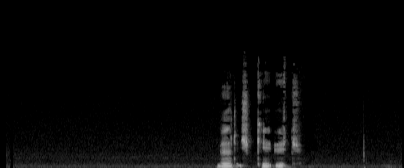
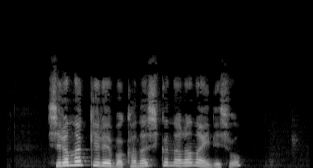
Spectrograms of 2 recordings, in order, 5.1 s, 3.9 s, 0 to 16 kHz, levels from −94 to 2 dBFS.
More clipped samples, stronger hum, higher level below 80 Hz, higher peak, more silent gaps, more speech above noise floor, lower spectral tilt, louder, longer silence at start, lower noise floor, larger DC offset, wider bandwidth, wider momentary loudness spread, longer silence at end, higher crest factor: neither; neither; first, -78 dBFS vs -88 dBFS; second, -18 dBFS vs -14 dBFS; neither; second, 39 dB vs 45 dB; first, -5 dB/octave vs -3 dB/octave; second, -35 LUFS vs -31 LUFS; first, 2.7 s vs 0.6 s; about the same, -73 dBFS vs -75 dBFS; neither; about the same, 10 kHz vs 9.4 kHz; second, 10 LU vs 14 LU; first, 1.3 s vs 0.9 s; first, 24 dB vs 18 dB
